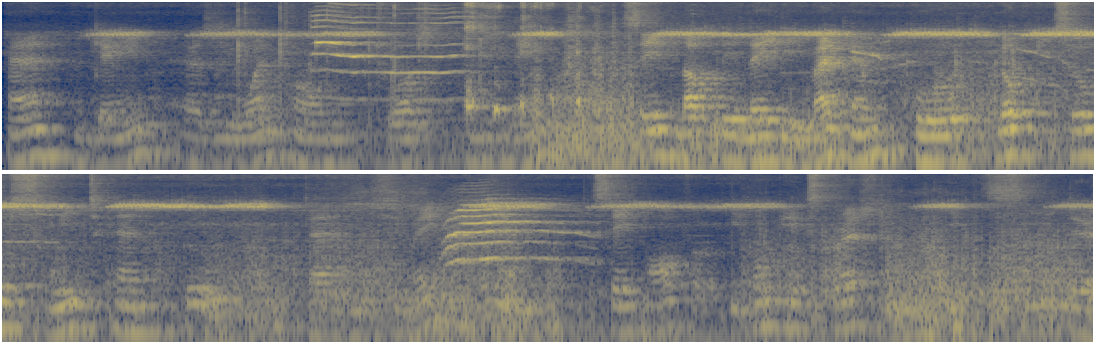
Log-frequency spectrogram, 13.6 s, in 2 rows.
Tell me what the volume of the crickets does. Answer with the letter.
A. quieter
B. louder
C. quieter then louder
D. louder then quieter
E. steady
D.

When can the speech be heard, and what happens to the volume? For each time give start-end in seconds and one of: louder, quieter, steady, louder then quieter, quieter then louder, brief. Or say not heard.
0.0-13.6 louder then quieter.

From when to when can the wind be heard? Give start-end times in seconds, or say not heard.
3.2-13.6.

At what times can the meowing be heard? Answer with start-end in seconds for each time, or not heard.
1.3-3.0, 5.3-7.2, 9.6-10.6.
